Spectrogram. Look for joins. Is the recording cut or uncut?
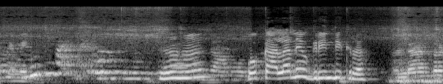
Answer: uncut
